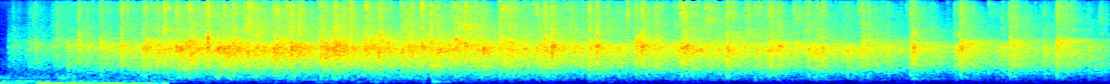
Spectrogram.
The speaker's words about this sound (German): Ja, meine Damen und Herren, herzlich willkommen. Äh, begrüßen Sie an dieser Stelle mit einem vielleicht äh, fast schon unnatürlichen Applaus, vielleicht nochmal äh, zwei der drei AutorInnen dieses Buches,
